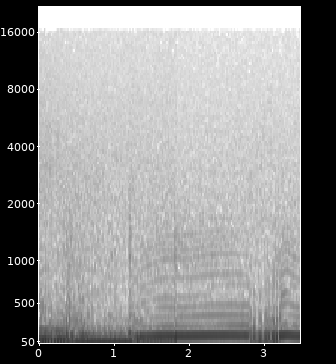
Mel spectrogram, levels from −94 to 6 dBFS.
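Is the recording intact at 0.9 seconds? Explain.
No. A doubled audio track runs from the start of the clip to 1.84 s, so it covers 0.9 s. A second, full-band copy trails the original by roughly 0.7 s at about equal loudness, without decay or room colour. It is likely caused by a slower capture path or a misaligned edit. It stops abruptly at 1.84 s.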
